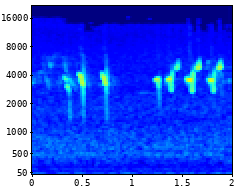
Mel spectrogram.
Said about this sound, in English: Start recording flight calls of the birds. Wild bird, wild.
